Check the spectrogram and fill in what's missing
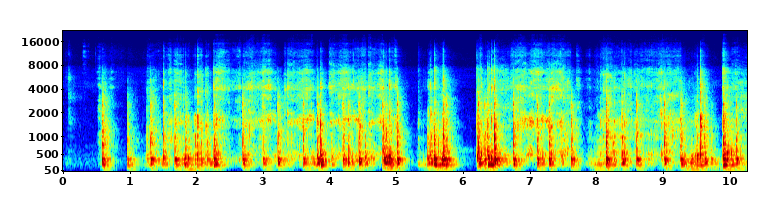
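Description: Onions and chili powder being sautéed and stirred in a pan for rajma, with a spoon scraping and clattering against the pan in irregular bursts separated by brief pauses.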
